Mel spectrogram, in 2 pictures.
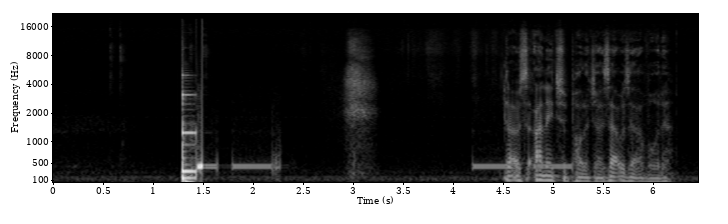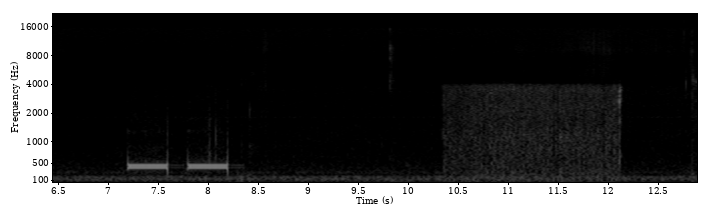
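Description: A telephone call being placed on a live stream: a sharp click, then short bursts of dial and ringback tones separated by pauses, with a voice talking briefly between the tones and faint static near the end.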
